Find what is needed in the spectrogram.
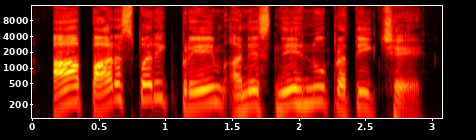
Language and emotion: Gujarati, neutral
